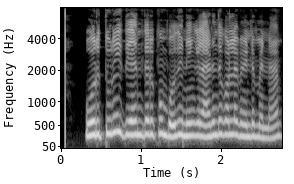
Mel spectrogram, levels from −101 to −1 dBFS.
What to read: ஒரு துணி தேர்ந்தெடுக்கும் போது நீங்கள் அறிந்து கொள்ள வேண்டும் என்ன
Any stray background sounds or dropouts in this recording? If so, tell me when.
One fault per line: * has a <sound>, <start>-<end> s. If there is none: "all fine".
all fine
